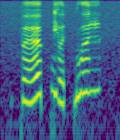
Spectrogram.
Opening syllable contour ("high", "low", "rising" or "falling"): rising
